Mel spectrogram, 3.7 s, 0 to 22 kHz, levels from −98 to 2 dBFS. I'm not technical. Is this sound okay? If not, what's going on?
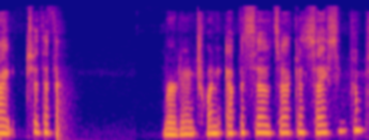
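No. From 0.57 to 1.37 s the speech cuts out: the last sound smears into a fading buzz, then about half a second of silence, and speech resumes with that stretch missing. This is likely a long network dropout, where incoming audio stopped arriving for a moment.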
